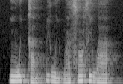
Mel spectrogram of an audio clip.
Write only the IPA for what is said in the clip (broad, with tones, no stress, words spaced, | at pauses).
ĩ˧wi˧ ka˨ɾi˨˦k͡pi˦˨ wi˨bã˨˦ sɔ̃˦si˦˨wa˧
